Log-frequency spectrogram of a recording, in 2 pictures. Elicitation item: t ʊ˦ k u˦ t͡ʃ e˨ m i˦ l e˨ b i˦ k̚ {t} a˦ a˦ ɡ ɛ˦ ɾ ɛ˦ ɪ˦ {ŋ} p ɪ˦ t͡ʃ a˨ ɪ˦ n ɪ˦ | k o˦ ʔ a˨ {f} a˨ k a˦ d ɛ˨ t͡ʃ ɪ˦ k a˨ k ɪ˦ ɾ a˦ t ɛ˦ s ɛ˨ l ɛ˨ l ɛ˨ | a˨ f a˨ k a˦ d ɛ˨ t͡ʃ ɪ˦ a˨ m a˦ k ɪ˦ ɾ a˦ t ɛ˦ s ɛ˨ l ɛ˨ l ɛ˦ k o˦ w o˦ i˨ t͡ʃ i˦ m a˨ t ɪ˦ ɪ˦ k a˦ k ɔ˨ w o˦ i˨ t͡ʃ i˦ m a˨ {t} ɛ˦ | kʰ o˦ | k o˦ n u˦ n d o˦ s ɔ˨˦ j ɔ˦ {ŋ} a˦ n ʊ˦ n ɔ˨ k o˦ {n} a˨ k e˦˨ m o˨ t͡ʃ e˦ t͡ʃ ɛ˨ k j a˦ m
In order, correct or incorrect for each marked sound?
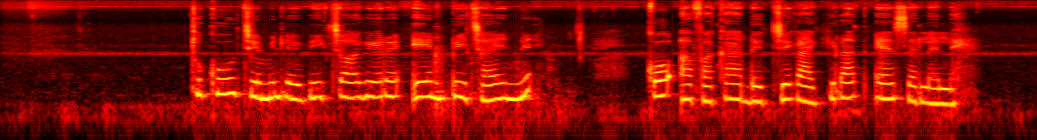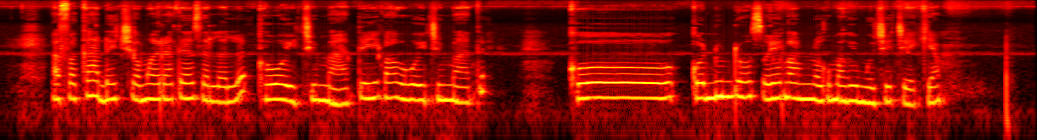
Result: incorrect, incorrect, correct, correct, correct, incorrect

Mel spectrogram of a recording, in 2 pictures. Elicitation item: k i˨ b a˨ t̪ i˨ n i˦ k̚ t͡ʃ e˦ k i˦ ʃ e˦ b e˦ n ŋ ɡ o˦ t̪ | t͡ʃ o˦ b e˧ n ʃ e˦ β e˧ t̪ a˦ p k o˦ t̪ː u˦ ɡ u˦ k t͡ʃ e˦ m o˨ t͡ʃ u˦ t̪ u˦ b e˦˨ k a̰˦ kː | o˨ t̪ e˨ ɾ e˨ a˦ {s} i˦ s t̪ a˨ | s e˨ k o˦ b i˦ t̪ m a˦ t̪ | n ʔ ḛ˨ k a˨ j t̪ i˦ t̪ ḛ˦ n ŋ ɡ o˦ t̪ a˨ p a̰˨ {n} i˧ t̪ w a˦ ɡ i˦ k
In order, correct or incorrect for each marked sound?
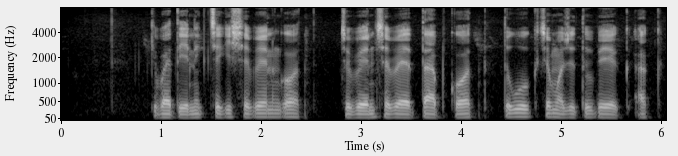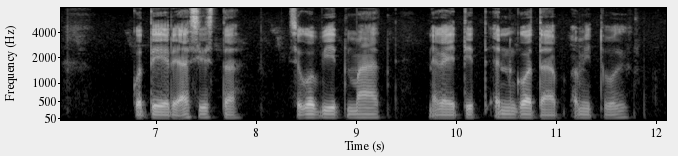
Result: correct, incorrect

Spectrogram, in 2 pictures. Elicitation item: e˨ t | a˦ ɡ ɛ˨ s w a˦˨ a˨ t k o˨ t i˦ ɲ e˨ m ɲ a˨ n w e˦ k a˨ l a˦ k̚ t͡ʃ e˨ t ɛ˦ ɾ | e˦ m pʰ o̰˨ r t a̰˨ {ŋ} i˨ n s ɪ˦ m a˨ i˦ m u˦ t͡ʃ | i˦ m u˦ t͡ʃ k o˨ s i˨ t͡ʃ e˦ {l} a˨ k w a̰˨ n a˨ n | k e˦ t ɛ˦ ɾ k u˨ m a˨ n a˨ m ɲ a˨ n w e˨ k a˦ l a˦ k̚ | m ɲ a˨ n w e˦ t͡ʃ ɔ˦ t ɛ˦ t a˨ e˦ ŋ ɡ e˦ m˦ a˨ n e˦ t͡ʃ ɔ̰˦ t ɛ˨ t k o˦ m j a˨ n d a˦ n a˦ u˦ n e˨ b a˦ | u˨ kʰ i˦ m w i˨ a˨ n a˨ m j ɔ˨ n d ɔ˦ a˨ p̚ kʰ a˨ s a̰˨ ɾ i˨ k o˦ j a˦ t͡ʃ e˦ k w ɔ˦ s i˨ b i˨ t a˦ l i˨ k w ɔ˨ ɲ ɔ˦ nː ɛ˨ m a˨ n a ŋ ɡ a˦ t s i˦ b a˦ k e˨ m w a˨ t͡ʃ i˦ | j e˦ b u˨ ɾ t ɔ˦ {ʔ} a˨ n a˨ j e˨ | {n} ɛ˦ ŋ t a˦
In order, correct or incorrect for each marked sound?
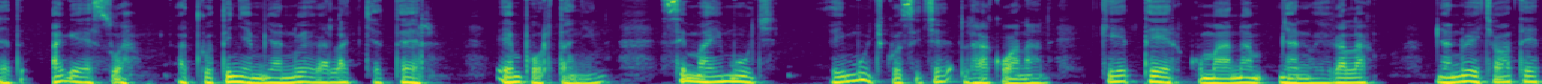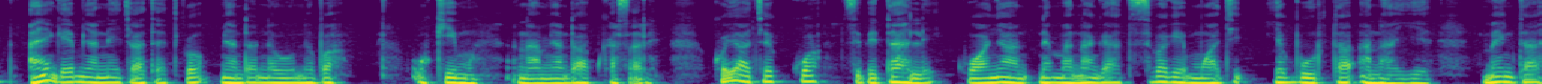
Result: incorrect, correct, correct, incorrect

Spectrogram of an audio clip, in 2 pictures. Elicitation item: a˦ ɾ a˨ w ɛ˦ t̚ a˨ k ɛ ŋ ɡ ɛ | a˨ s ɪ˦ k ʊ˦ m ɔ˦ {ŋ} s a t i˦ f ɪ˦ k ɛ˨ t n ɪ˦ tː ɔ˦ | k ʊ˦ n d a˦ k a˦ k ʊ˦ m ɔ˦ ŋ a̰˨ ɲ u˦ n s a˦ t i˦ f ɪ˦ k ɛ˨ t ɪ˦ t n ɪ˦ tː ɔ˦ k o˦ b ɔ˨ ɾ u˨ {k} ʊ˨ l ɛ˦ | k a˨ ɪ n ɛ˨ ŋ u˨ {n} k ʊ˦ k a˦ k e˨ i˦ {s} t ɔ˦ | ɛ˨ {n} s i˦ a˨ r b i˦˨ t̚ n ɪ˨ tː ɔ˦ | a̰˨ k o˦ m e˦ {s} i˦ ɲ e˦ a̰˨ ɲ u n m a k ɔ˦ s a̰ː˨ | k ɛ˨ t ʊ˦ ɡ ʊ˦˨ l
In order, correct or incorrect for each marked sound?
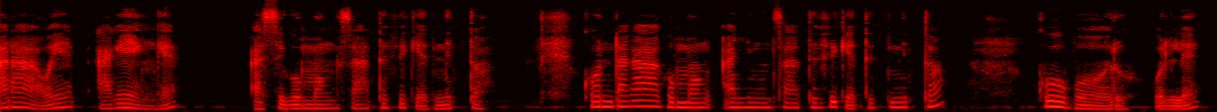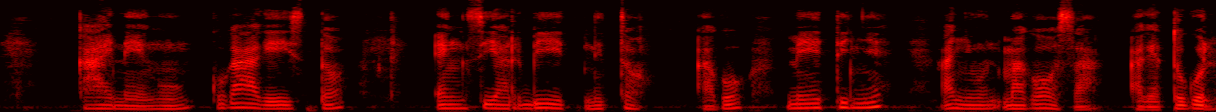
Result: correct, correct, incorrect, correct, incorrect, incorrect

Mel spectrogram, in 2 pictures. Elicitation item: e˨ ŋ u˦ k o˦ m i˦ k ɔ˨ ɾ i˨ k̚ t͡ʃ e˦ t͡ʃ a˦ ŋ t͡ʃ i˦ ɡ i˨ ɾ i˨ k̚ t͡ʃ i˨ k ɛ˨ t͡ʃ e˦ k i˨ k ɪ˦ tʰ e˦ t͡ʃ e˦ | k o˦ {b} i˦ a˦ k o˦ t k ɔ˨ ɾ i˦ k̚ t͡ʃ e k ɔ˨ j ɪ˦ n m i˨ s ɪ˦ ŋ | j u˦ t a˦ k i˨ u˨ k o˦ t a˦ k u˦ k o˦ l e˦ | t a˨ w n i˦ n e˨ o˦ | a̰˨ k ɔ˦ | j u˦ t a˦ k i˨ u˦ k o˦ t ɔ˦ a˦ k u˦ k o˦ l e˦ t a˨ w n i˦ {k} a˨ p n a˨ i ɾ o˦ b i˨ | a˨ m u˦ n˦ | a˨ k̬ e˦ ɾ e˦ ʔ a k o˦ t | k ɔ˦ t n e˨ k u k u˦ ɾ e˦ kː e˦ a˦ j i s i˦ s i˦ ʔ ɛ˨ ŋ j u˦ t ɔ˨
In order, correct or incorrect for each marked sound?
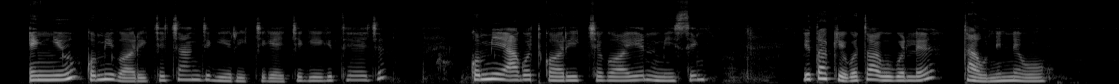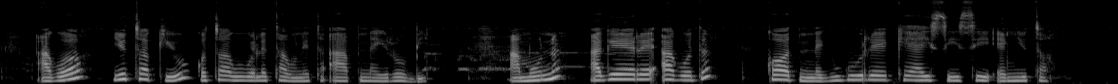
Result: incorrect, incorrect

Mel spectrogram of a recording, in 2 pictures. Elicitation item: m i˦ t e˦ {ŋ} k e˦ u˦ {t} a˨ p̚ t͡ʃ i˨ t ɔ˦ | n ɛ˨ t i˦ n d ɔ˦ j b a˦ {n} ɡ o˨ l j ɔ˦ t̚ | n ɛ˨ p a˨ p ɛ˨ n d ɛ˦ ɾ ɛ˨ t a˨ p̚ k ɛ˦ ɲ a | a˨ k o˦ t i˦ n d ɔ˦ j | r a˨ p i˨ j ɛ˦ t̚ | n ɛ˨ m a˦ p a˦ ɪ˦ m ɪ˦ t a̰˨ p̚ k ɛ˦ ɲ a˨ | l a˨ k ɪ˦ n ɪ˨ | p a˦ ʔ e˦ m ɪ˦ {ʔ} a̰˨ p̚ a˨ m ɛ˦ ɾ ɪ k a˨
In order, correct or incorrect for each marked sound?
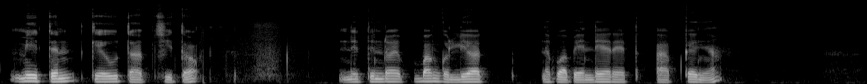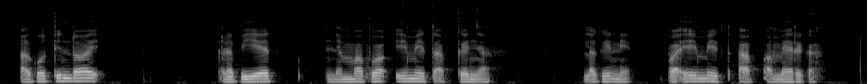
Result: incorrect, correct, incorrect, incorrect

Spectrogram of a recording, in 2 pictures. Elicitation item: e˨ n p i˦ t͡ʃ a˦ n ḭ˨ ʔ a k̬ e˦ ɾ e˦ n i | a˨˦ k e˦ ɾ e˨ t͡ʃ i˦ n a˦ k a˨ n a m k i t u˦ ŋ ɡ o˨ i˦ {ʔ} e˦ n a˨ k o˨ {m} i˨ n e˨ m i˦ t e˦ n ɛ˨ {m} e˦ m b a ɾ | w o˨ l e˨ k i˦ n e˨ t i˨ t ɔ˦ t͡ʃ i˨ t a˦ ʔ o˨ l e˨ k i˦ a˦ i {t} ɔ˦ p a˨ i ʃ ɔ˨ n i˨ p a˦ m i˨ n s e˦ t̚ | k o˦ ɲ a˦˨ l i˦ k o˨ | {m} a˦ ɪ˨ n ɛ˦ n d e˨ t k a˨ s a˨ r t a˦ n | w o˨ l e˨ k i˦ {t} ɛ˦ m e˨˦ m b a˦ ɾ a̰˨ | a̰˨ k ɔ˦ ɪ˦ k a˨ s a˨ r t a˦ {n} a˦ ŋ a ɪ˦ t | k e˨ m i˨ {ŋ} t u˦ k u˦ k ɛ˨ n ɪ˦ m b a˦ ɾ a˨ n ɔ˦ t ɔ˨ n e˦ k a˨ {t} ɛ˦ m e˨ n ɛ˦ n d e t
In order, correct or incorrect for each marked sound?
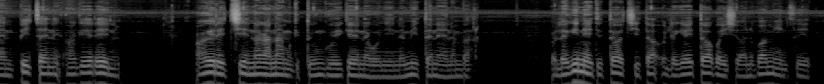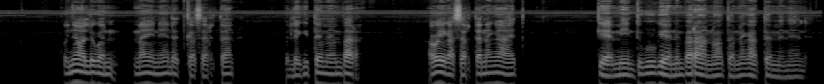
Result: incorrect, incorrect, incorrect, correct, incorrect, correct, correct, incorrect, correct

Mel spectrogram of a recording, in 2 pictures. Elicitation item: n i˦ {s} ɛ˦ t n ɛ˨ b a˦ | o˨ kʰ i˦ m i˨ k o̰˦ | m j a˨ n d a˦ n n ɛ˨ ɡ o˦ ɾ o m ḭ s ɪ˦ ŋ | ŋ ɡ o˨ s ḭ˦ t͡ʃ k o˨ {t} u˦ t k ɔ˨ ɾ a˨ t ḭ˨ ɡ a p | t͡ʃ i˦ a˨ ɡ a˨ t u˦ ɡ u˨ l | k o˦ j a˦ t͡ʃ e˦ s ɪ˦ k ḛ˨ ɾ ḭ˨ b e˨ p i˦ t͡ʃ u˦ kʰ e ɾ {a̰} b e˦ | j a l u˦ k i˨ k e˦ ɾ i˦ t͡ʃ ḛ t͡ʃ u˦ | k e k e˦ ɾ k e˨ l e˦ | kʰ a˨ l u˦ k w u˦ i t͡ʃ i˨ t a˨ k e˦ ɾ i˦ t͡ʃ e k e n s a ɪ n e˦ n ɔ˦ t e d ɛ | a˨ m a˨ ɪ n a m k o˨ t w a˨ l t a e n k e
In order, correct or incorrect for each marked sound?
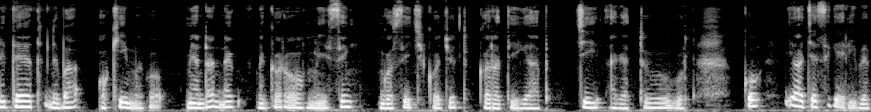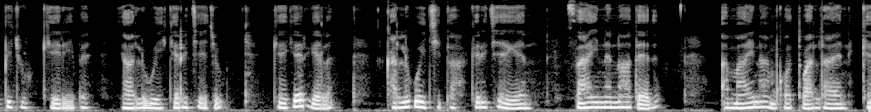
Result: incorrect, incorrect, incorrect

